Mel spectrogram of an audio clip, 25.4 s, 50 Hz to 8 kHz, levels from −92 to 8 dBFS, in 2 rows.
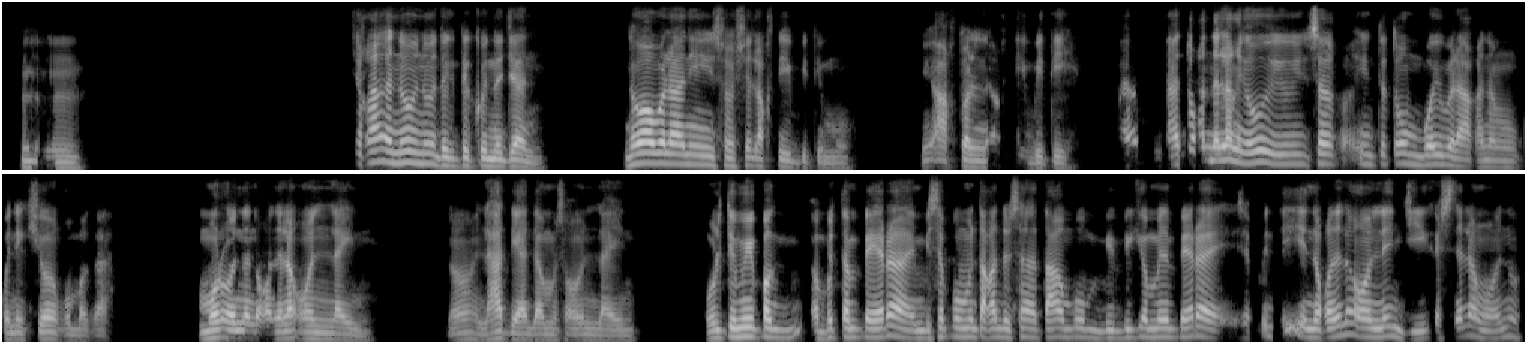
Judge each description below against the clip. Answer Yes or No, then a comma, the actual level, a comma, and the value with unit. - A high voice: No, medium, 140 Hz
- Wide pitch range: Yes, wide, 5.9 semitones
